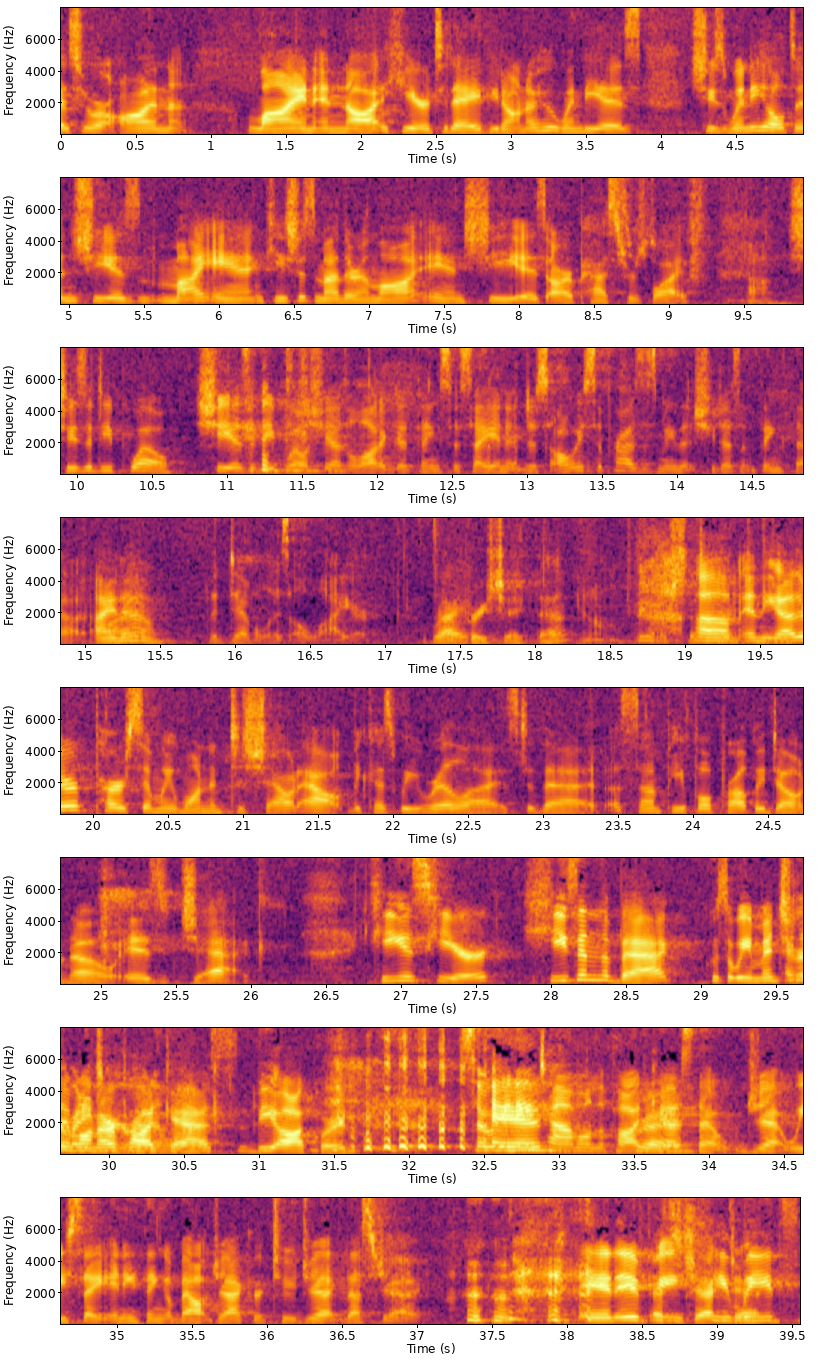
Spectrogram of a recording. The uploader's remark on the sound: LIVE at SFL Conference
